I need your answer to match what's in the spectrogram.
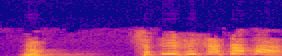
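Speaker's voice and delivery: high, loud startled question; preacher playing his own startled self; surprised self. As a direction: act amazed at the gift. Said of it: "Tuhan ngomong gini".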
